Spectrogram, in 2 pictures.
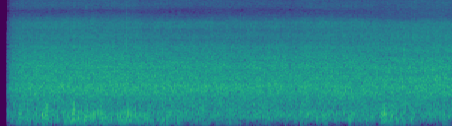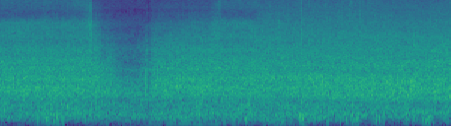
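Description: Steady rushing outdoor noise, like wind or running water, dipping briefly about seven and a half seconds in.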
